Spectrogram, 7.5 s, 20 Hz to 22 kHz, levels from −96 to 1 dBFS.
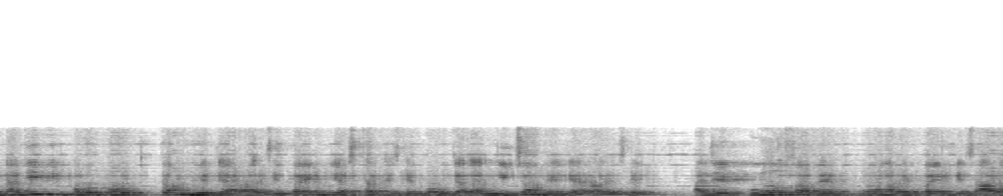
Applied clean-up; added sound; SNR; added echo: neural separator model SepFormer DNS4.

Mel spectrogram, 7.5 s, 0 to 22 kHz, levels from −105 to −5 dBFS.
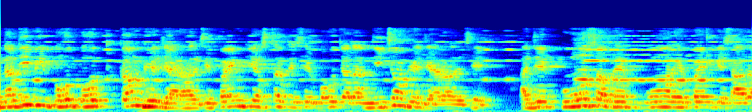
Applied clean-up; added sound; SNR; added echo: classical method WPE with log-MMSE.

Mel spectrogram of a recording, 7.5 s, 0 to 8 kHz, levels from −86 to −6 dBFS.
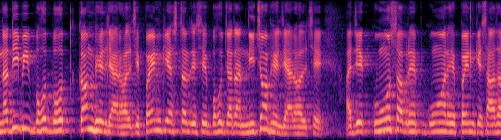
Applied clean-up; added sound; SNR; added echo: none; none; none; none.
